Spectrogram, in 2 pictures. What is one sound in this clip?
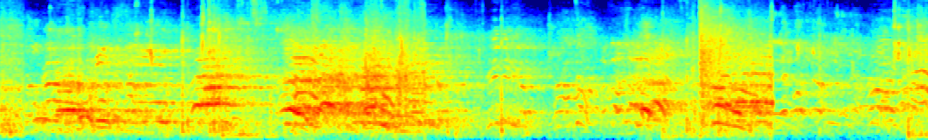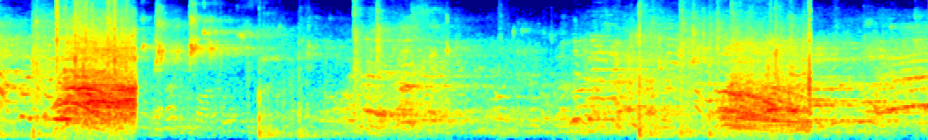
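Spectators chatter and call out in a large echoing hall.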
